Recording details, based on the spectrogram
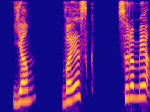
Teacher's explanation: यह सघोष अवृत्ताकार तालव्य ध्वनि है।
